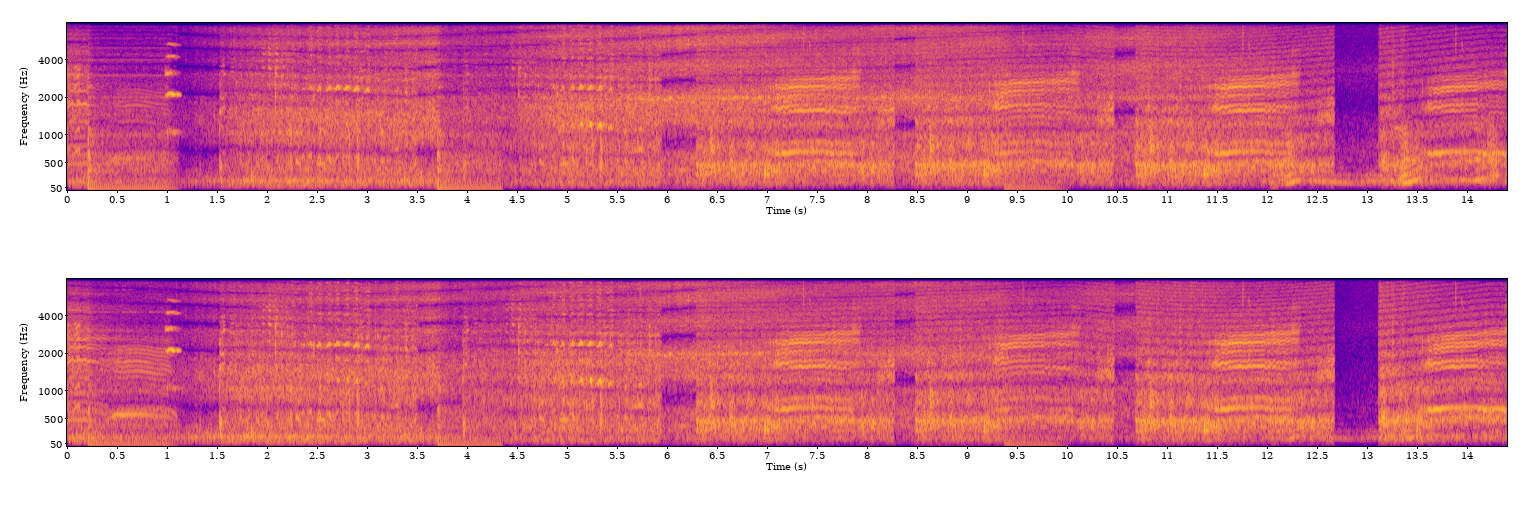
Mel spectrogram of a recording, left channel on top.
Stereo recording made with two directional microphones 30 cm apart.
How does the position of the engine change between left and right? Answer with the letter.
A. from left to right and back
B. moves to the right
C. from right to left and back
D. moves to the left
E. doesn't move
D.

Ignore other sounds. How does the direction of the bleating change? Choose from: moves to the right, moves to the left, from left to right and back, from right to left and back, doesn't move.
from right to left and back.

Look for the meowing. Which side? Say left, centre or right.
left.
